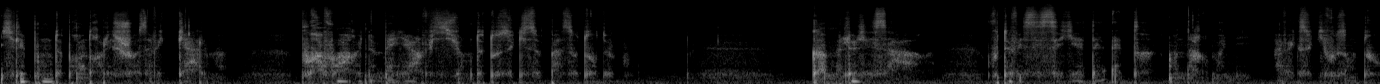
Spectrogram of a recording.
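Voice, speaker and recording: A woman whispering at a fairly slow pace, with long, frequent pauses and noticeable background noise. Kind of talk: ASMR whispered reading of symbolism notes. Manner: whispered, soft.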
